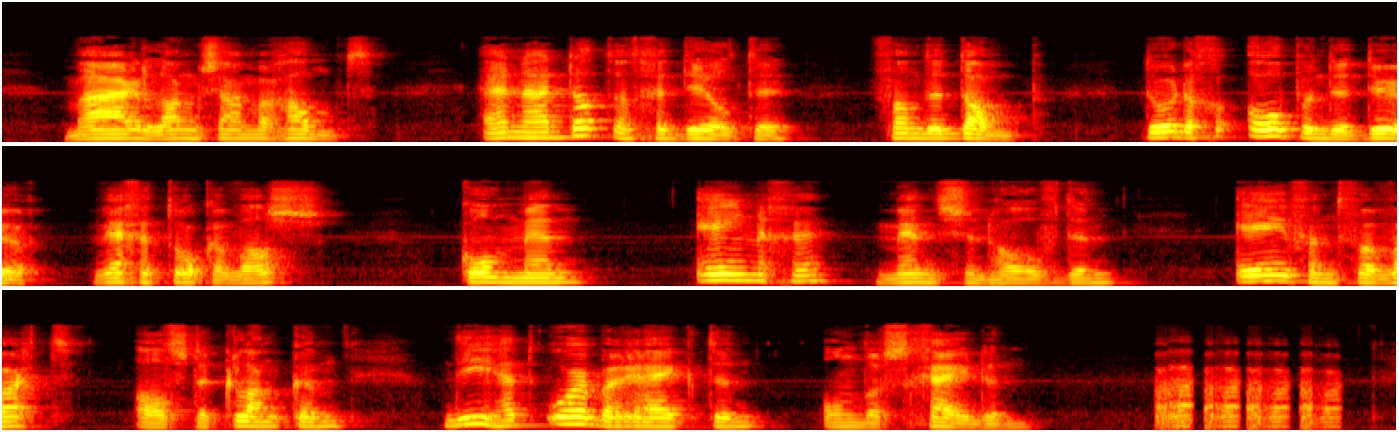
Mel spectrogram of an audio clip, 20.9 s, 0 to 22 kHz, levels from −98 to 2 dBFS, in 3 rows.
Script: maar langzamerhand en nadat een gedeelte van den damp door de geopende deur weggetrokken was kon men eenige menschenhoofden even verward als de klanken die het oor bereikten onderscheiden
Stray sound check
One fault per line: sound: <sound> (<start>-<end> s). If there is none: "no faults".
sound: laugh (19.7-20.7 s)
